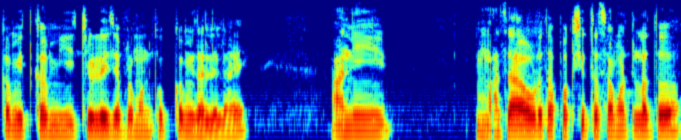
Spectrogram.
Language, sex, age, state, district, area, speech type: Marathi, male, 18-30, Maharashtra, Amravati, urban, spontaneous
